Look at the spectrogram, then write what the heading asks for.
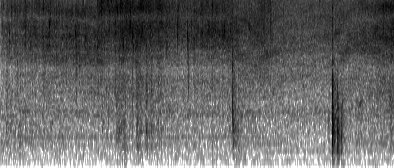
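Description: Peeled, chopped apple and fresh ginger sizzle in a hot pan, a steady close frying hiss with a few stirring scrapes and one sharp clack near the end.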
